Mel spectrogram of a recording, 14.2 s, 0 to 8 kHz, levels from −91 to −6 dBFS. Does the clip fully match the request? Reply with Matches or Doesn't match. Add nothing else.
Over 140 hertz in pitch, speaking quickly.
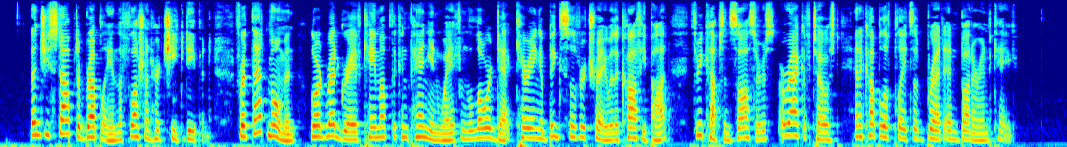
Matches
